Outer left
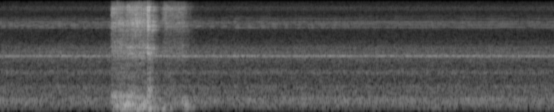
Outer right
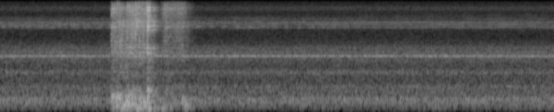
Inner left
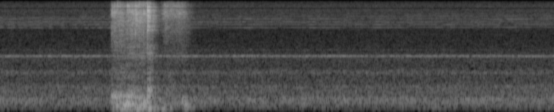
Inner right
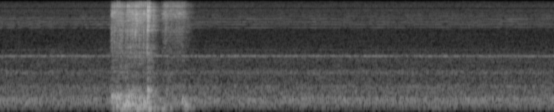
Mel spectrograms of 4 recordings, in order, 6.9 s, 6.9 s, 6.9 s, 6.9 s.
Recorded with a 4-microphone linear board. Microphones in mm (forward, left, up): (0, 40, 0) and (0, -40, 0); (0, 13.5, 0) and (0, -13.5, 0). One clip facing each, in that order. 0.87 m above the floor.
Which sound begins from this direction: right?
Scissors, at 1.4 s.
